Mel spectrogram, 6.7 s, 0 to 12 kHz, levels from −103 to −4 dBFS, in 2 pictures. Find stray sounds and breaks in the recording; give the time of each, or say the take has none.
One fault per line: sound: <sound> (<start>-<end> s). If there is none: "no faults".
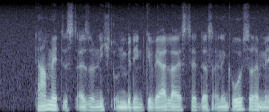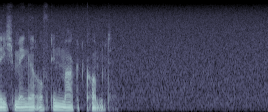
no faults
